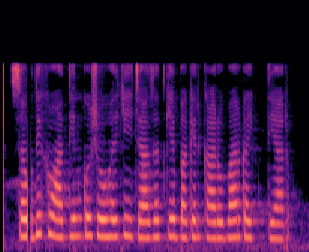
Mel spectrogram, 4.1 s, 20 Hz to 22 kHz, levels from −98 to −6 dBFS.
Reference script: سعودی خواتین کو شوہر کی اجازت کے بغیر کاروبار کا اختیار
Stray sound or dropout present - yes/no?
yes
